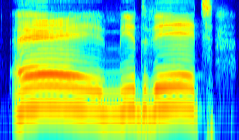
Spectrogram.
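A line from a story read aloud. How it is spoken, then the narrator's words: Growled. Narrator (Russian): рыкнул он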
